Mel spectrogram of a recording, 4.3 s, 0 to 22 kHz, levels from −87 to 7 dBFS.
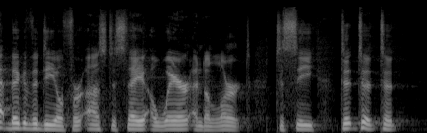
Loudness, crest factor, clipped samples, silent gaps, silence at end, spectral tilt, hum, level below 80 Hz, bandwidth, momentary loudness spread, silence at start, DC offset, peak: -35 LUFS; 20 dB; under 0.1%; none; 0.3 s; -5 dB/octave; none; -78 dBFS; 17.5 kHz; 8 LU; 0 s; under 0.1%; -16 dBFS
